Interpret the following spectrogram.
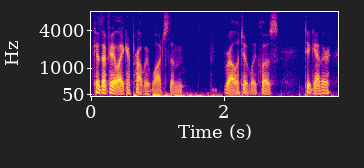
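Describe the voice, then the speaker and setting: A young man co-hosting a casual podcast chat at home, rambling and hesitant, filling pauses with likes and ums. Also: low-pitched, animated, no echo. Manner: rambling, hesitant, lots of fillers. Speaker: podcast co-host.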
